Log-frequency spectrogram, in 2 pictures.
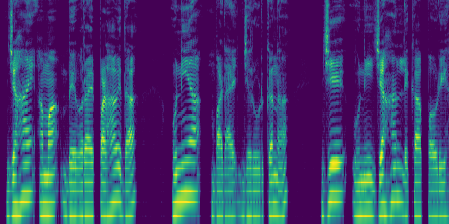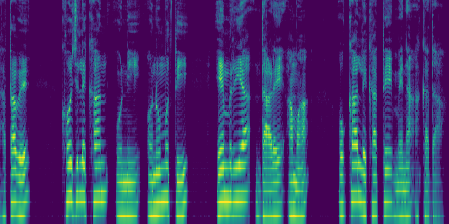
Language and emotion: Santali, neutral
